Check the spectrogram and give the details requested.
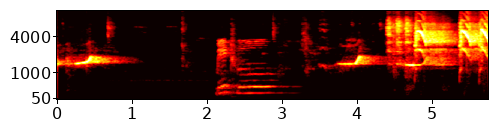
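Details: Two caged ringneck parrots talking to each other, speaking in Urdu or Hindi: a clear rising whistle, then a low buzzy voice-like phrase, then more whistles and harsh high squawks at the end.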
